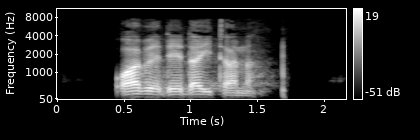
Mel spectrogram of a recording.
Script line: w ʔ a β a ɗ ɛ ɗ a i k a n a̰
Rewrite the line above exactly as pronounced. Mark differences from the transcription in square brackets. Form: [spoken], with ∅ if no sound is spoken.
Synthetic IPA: w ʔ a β [ɛ] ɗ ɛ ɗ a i [t] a n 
